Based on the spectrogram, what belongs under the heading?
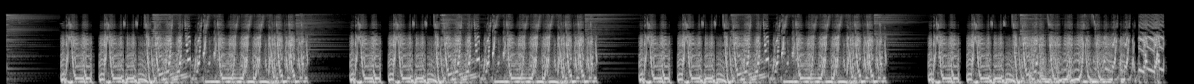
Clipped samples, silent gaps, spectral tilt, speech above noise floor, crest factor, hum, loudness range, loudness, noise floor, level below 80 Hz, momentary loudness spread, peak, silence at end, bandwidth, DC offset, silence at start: under 0.1%; none; -5 dB/octave; 24 dB; 12 dB; none; 0 LU; -14 LUFS; -38 dBFS; -34 dBFS; 5 LU; -2 dBFS; 0.3 s; 11.5 kHz; under 0.1%; 0.05 s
